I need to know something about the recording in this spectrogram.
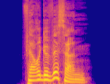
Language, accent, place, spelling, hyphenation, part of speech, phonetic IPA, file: German, Germany, Berlin, vergewissern, ver‧ge‧wis‧sern, verb, [fɛɐ̯ɡəˈvɪsɐn], De-vergewissern.ogg
- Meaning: to make sure (of); to check; to make certain (of)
